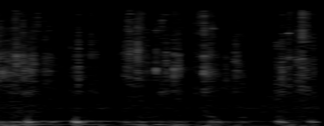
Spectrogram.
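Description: Computer keyboard being typed on: a quick, uneven run of keystroke clicks.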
